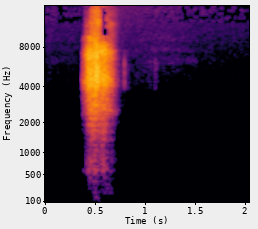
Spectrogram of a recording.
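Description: A single short, hissy burst of breath from a person at the microphone, about half a second in.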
